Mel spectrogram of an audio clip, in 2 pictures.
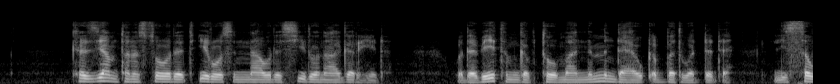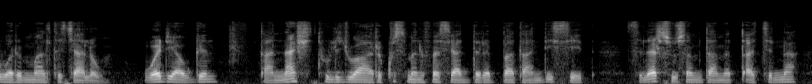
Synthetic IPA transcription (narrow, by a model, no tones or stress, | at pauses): kʰəzːijamt̪ʰənəst̪ʰowɔd̪ət̪ʼiɾo̞sɨnːawɔd̪əsid̪o̞naɡəɾhe̞d̪ə | wɔd̪əbe̞t̪ʰɨmɡəβt̪ʰo̞manːɨmɨnd̪ajawkʼɨbːət̪wɔd̪ːəd̪ə | lisːəwːɔɾɨmːalt̪ʰət͡ʃaləwum | wɔd̪jawɡɨnt̪ʰanːaʃt̪ʰulɨd͡ʒwaɾɨkʰusmənfəsjad̪ːəɾəbːat̪and̪ise̞t̪ | sɨləɾsusəmt̪ʰamət̪ʼːat͡ʃːɨnːa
